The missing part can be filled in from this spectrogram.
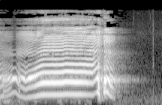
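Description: One loud, sustained wail from an infant that trails off: an ordinary infant cry.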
